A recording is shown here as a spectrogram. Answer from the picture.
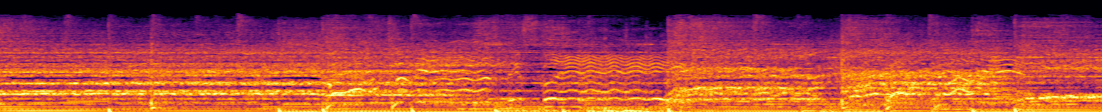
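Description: Gospel worship song: a choir singing sustained, wavering lines over a steady bass and keyboard accompaniment.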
